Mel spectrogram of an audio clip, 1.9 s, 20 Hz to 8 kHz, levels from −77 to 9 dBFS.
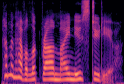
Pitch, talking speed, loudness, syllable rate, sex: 220 Hz, 290 wpm, -15 LUFS, 5.7 syllables/s, female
